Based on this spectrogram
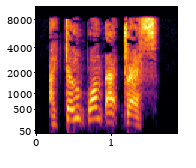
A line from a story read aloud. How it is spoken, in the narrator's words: Meggie spat at the magpie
